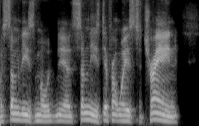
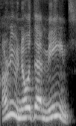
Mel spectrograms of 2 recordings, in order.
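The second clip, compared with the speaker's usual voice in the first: ordinary talk, nothing marked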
